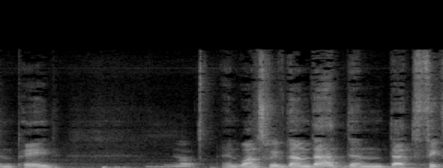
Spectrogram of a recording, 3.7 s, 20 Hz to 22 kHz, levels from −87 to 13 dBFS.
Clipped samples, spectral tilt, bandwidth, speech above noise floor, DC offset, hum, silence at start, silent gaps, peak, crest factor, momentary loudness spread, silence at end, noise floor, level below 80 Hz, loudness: under 0.1%; -5 dB/octave; 16 kHz; 20 dB; under 0.1%; none; 0 s; none; -2 dBFS; 18 dB; 21 LU; 0 s; -39 dBFS; -56 dBFS; -19 LUFS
